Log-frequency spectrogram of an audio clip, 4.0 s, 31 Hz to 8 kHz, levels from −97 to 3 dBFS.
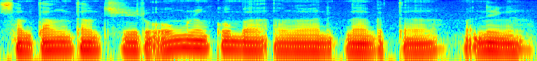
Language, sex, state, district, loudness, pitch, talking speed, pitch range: Garo, male, Meghalaya, South Garo Hills, -15 LUFS, 85 Hz, 90 wpm, 80-90 Hz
